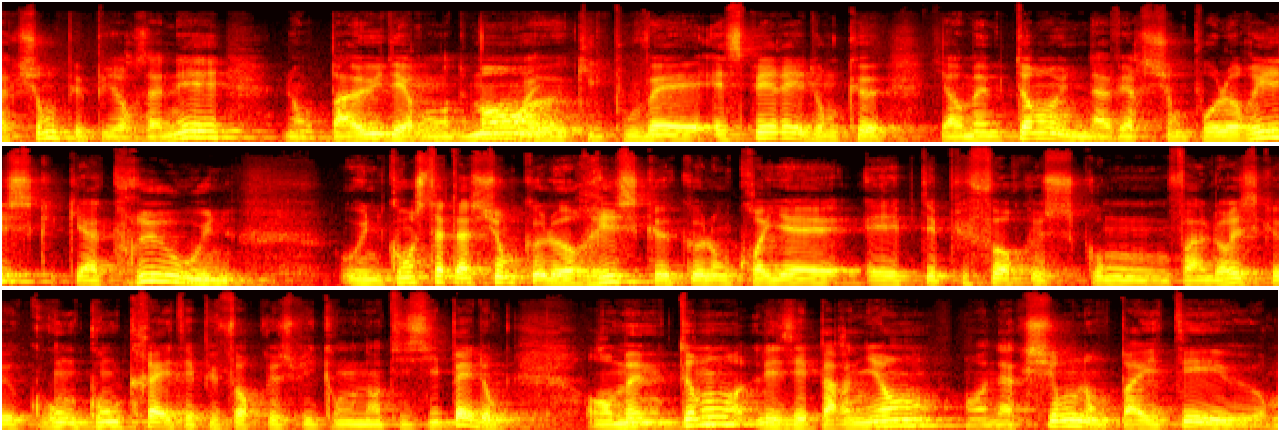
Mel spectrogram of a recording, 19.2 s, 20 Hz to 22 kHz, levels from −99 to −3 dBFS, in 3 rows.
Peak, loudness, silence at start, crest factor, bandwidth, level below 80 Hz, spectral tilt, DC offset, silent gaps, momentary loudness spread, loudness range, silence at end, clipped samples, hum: -4 dBFS; -23 LUFS; 0 s; 18 dB; 20 kHz; -56 dBFS; -6 dB/octave; under 0.1%; none; 8 LU; 3 LU; 0 s; under 0.1%; none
